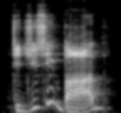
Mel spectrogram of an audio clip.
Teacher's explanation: we've actually got a low star on Bob because that's kind of the element that's being focused here and then there's a quick rise up to the age boundary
